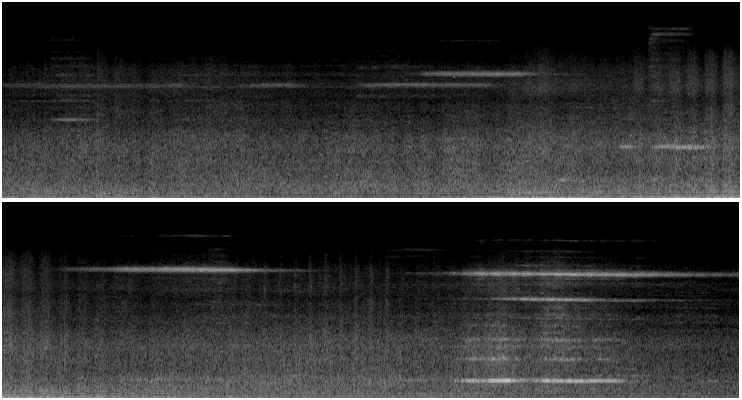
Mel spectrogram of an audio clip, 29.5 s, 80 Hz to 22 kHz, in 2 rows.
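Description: Double-stack intermodal well cars rolling past on the rail, a steady low rumble with high wheel squeals that come and go. The loudest squeal comes about 25 s in. The sound then fades as the end of the train goes by.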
